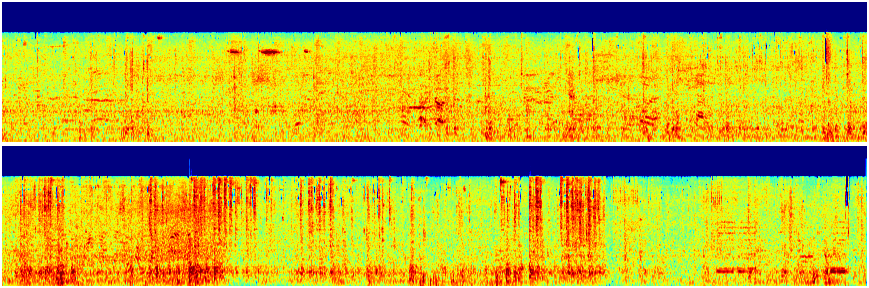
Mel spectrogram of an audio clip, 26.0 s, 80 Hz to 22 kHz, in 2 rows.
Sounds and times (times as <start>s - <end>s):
Vehicle: 0.0s - 25.9s.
